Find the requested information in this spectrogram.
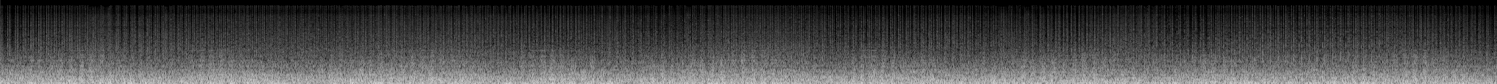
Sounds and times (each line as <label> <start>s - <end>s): drone 0.0s - 14.9s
